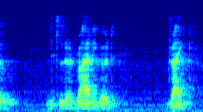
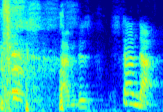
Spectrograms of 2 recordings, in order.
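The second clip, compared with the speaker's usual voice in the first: slow Simon says call; 11 semitones higher, 7 dB louder, much slower than usual. Acted. Game host calling commands.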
